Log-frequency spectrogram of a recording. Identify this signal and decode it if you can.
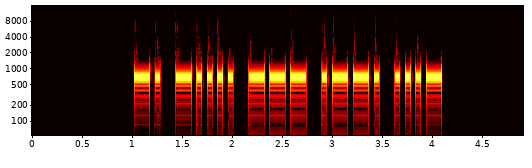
Morse code, heard as a keyed tone, about 23 wpm, 700 Hz. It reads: N6OPV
